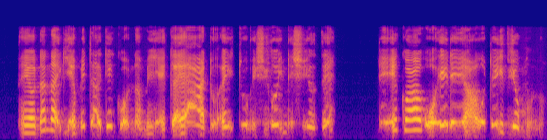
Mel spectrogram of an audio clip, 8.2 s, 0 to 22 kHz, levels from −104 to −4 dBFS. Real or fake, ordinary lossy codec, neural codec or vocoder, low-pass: fake; none; autoencoder, 22.05 kHz, a latent of 192 numbers a frame, VITS, trained on one speaker; 9.9 kHz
